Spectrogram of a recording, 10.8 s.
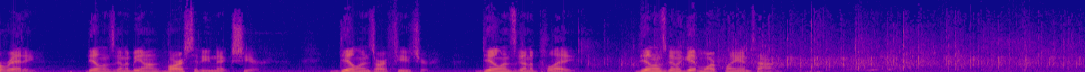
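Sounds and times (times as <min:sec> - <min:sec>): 
speech: 0:00.0 - 0:02.7, 0:03.3 - 0:08.0
audience clapping: 0:05.7 - 0:10.8.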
